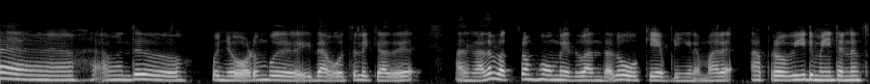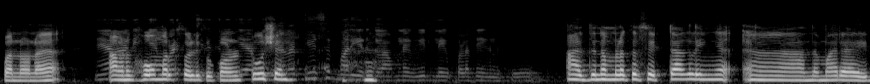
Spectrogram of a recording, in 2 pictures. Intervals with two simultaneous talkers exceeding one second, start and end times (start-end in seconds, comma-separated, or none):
9.8-11.6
